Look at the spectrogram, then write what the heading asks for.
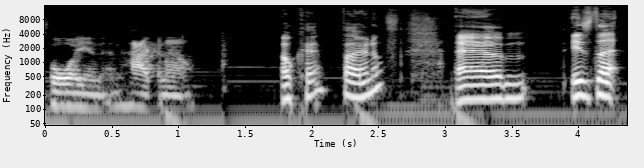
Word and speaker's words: Haguenau: As far as Chapter 4 goes, the 2 planned maps are as of now are Foy and Haguenau. That's how you pronounce it.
